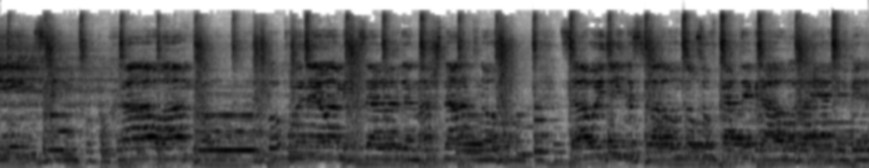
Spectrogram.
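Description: Live band music: a woman singing with a backing choir of women, over a drum kit keeping a steady beat.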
